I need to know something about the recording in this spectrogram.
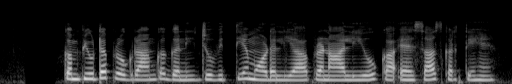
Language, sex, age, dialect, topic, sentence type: Hindi, female, 18-24, Hindustani Malvi Khadi Boli, banking, statement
